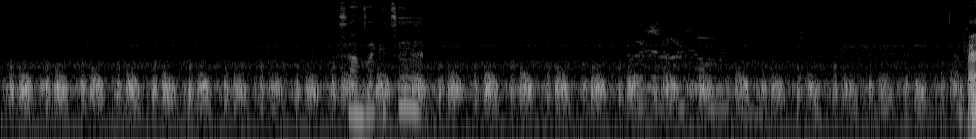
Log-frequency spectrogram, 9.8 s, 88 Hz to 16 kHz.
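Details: Fetal heartbeat heard for the first time on a home Doppler, with rapid, rhythmic whooshing pulses at about 140 beats a minute, briefly lost and found again as the baby moves.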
